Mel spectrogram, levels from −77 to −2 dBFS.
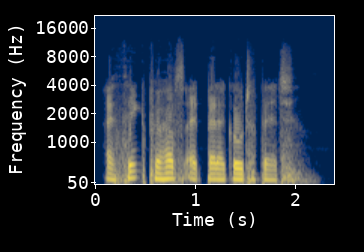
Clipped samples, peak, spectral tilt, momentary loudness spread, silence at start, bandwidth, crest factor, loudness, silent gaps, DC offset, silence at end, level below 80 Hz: under 0.1%; 0 dBFS; -7.5 dB/octave; 9 LU; 0.1 s; 9.6 kHz; 14 dB; -14 LUFS; none; under 0.1%; 0.3 s; -36 dBFS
